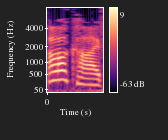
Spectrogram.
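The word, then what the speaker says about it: arXiv: arc Civ asteroth arcs have pronounced archive as if that X was a Greek she is in repository for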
